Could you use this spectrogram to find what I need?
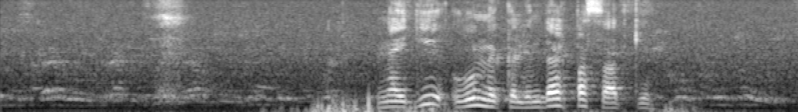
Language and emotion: Russian, neutral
